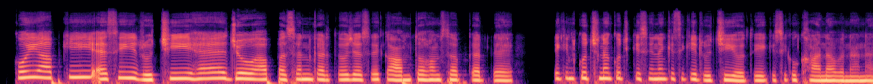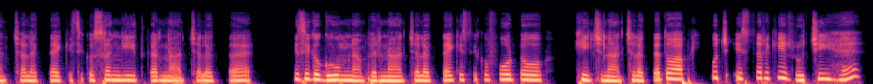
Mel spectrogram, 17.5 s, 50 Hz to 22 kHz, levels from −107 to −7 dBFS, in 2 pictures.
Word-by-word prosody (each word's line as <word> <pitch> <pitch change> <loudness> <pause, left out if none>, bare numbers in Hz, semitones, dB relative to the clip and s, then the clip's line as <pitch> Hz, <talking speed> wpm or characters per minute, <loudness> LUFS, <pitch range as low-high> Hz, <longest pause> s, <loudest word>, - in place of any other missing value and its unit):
कोई 285 +2 +2
आपकी 290 +1 0 0.3
ऐसी 270 +4 +2
रुचि 205 +4 +2 0.2
है 250 +2 +2
जो 240 -1 +5
आप 215 0 -1
पसंद 220 +1 +2
करते 205 -1 -2
हों, 205 - +3
जैसे 205 +1 -1
काम 195 -3 +1
तो 205 - +3
हम 200 0 +3
सब 200 0 -2
करते 180 -2 -4
हैं, 175 -1 -1 0.4
लेकिन 245 +1 -2
कुछ 255 0 -3
ना 250 0 +4
कुछ, 245 -1 -5
किसी 235 0 -5
ना 230 0 +2
किसी 230 -1 -8
की 220 - -2
रुचि 190 0 -1
होती 170 +1 -1
है। 175 - 0
किसी 185 +1 -10
को 195 - -3
खाना 175 -1 +2
बनाना 165 0 +2
अच्छा 170 0 -6
लगता 170 0 -2
है, 175 - 0
किसी 175 +1 -14
को 185 - -4
संगीत 185 -1 +1
करना 175 0 +1
अच्छा 170 - -6
लगता 170 0 -3
है, 180 +1 +1 0.5
किसी 225 +1 +1
को 210 -1 +4
घूमना-फिरना 170 -3 +4
अच्छा 170 +1 -2
लगता 175 +1 -1
है, 185 - +1
किसी 200 - -7
को 200 - -7
फ़ोटो 205 -1 +1 0.4
खींचना 180 -4 +2
अच्छा 170 +2 -3
लगता 170 -1 -1
है, - - +2
तो 240 - +2
आपकी 230 - +1
कुछ 275 -1 -3
इस 245 - -3
तरह 260 -1 -1
की 275 - +3
रुचि 230 +6 +1
है? 245 +12 0
195 Hz, 215 wpm, -23 LUFS, 175-230 Hz, 0.5 s, जो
